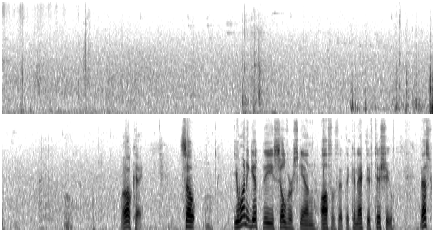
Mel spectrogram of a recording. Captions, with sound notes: [ wind rustling ] OK. You want to get the silver skin off of it, the connective tissue.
